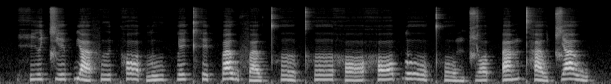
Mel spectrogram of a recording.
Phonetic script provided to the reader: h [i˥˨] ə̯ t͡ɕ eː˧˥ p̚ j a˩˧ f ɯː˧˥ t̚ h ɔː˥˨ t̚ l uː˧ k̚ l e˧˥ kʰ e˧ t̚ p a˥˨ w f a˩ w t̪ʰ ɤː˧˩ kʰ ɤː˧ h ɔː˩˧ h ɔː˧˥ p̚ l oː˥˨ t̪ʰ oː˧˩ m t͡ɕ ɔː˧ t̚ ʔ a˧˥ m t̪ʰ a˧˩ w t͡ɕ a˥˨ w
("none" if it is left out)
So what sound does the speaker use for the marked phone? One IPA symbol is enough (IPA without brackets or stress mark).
i˧˥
